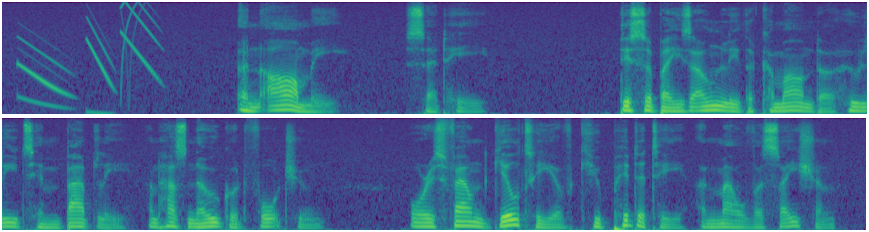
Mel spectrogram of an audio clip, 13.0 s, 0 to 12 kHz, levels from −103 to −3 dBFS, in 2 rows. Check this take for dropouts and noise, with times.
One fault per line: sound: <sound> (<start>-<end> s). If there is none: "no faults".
sound: chirp (0.1-1.2 s)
